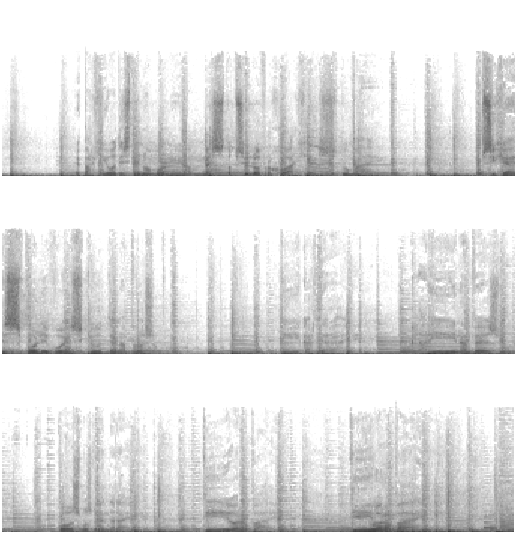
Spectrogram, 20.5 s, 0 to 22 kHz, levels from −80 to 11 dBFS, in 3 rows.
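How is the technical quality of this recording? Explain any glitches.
The recording has two short glitches, both from frames out of order. At 11.43–11.63 s and again at 15.12–15.22 s, two adjacent blocks of frames (about 93 ms each, then about 46 ms each) were decoded in swapped order. Each stretch plays with its halves exchanged: a brief garbled flutter, and no time lost.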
